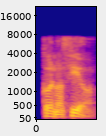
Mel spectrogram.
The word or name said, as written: conocio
